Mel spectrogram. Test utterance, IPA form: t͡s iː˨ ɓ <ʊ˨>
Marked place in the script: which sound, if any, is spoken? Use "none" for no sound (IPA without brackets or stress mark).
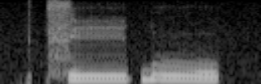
u˨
